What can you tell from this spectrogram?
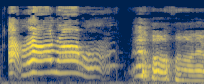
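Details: Pet dachshund, also called a sausage dog, gives two drawn-out tonal howling whines: the first about a second long and slowly falling, the second lower and wavering. A woman's affectionate praise is heard around it.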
